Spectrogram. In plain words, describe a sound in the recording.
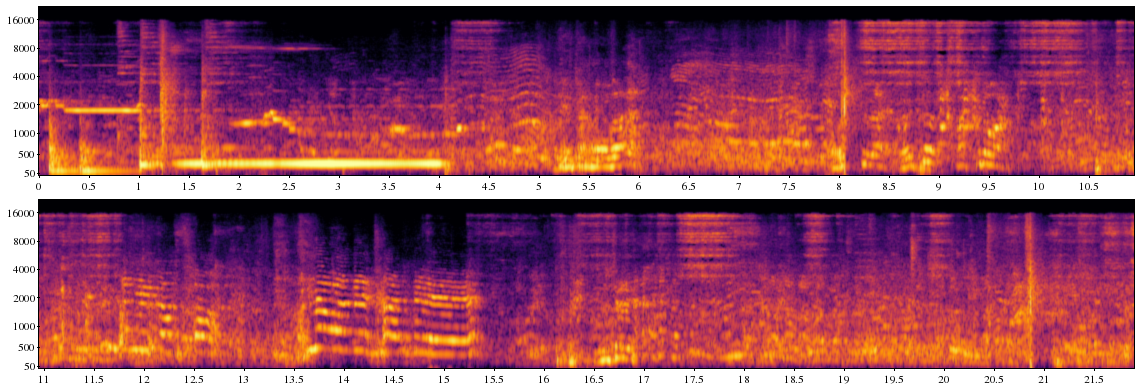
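A drum is struck with sharp, single beats.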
